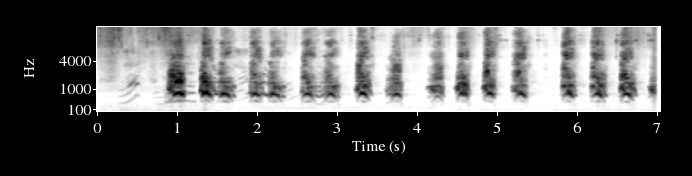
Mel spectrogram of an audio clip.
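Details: Jack Russell Terrier puppy from Greece, worked up while hunting a large turtle, gives a long, rapid run of around sixteen shrill, clipped barks with brief pauses.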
